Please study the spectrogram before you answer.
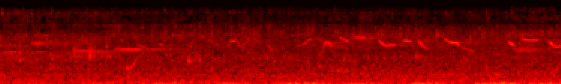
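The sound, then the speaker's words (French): Fountain water pours into a canal in a faint, steady wash, with a few high bird chirps over it in the later part. “Cette fontaine se déverse dans ce canal.”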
